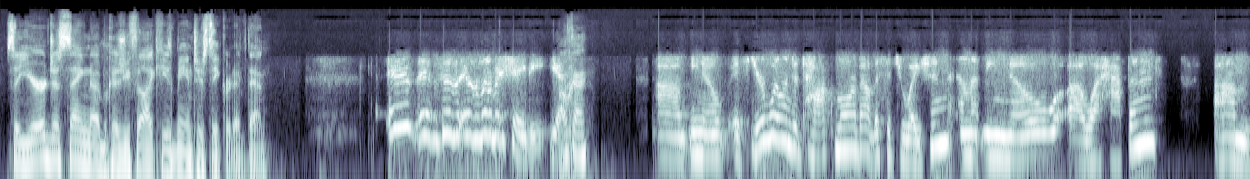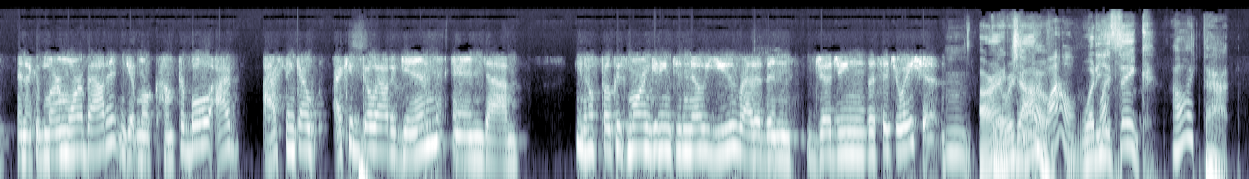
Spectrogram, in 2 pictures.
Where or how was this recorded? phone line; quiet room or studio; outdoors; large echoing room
phone line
